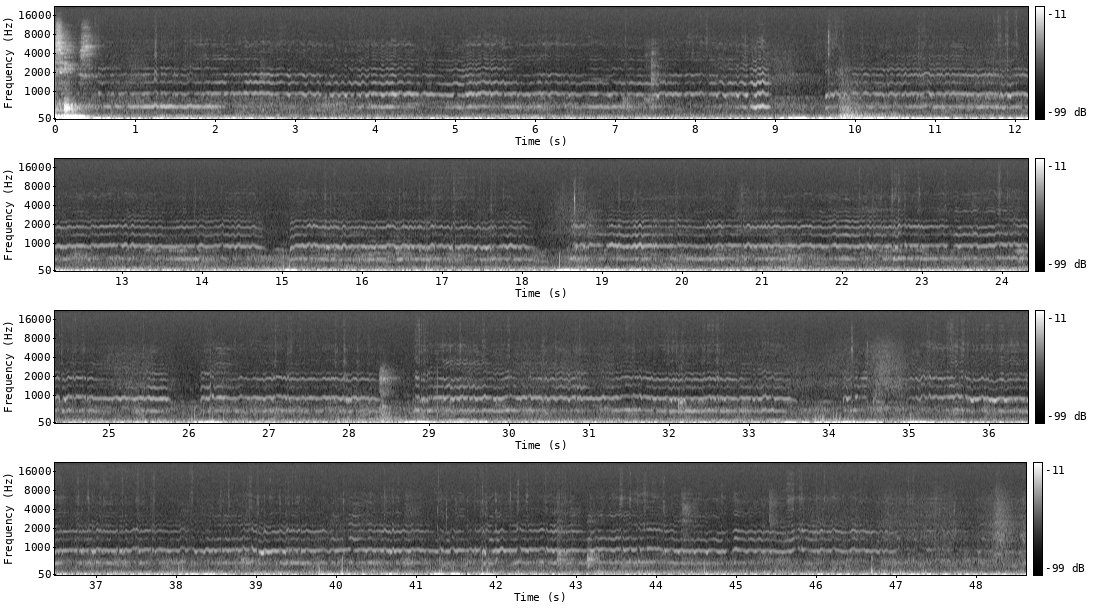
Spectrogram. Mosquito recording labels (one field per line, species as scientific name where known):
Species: Anopheles arabiensis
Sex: female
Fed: unfed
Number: one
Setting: cup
